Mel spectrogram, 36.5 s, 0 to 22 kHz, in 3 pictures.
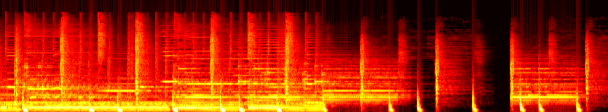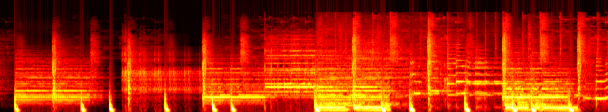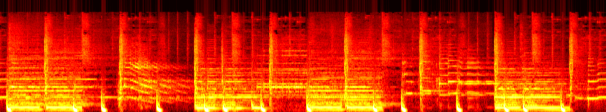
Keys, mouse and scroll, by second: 2.3 click, 6.6 click, 8.2 ctrl+d, 10.2-12.9 drag, 16.6 click, 21.3 click, 26.0 click, 29.0-29.6 click, 30.0-31.9 typing, 33.7-35.6 click.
